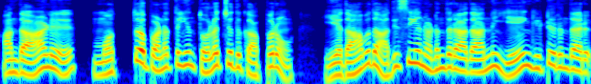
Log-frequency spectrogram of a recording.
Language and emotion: Tamil, sad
